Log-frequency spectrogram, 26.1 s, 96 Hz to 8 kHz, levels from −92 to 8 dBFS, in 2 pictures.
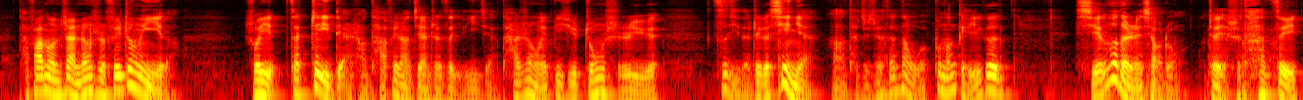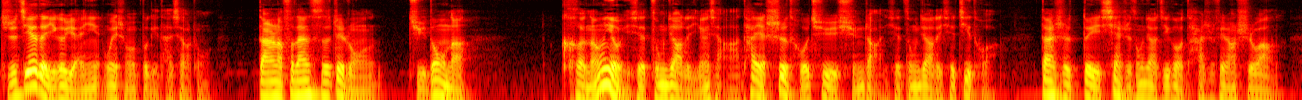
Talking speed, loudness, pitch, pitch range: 310 characters per minute, -22 LUFS, 90 Hz, 75-110 Hz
